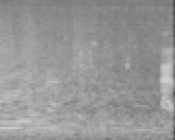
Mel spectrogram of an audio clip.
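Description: Car engine in a racing video game, a loud continuous drone with a rising tone, heard alone and close.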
